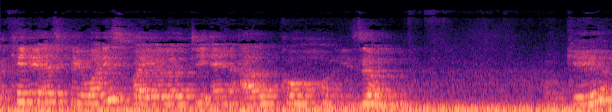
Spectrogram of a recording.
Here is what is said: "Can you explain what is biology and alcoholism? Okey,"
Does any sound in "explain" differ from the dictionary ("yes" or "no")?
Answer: yes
